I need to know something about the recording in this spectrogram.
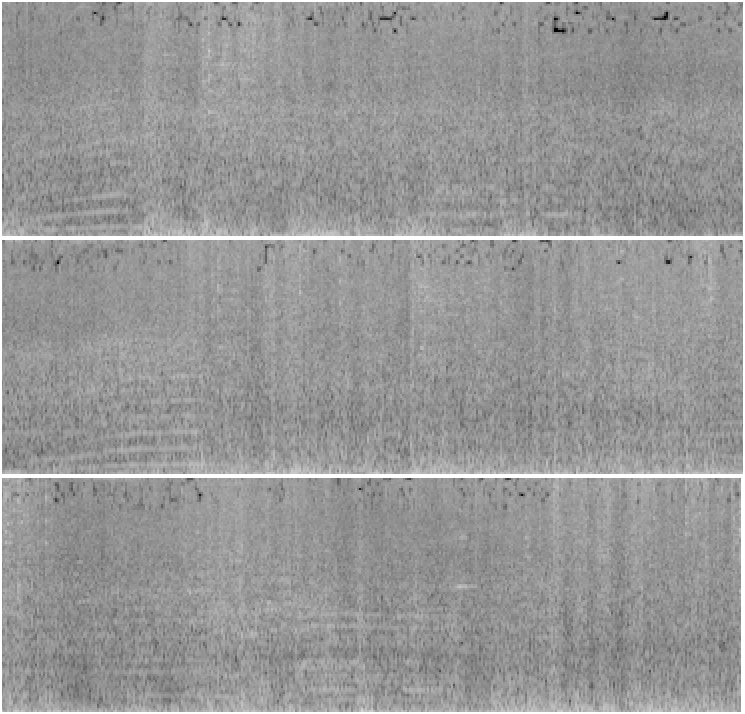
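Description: A small engine revs up and down loudly.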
